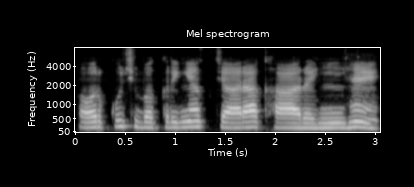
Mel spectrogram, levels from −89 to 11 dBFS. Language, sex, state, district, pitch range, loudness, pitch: Hindi, female, Bihar, Kaimur, 175-195 Hz, -15 LUFS, 185 Hz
